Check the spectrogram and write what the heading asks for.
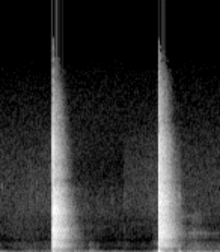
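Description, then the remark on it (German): Two big, sharp hand claps about a second apart, each loud and bright with a short echoing tail that rings out briefly before silence. “Okay, then there's a very big echoey clap.”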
